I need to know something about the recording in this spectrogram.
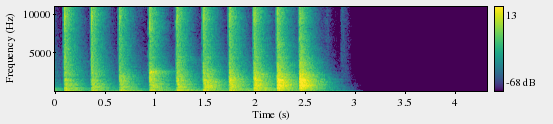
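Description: Hammering sound effect: a regular run of hammer strikes, about four a second, growing louder toward the end and stopping abruptly just under three seconds in.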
